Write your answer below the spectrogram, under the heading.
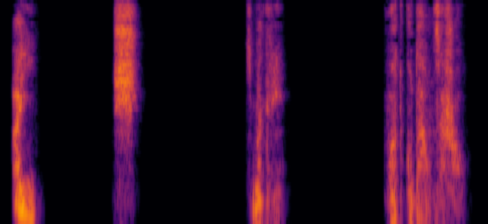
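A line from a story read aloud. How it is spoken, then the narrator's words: Whispered into ear. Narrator (Russian): шепнула она на ухо Гарри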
